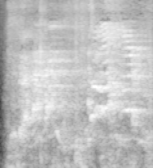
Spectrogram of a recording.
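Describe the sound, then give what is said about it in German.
A lively crowd of children playing and romping, their overlapping shouts and chatter filling the space continuously, with bright squeals rising above the din. “Mit anderen Kindern spielen und toben, das macht richtig Spaß.”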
